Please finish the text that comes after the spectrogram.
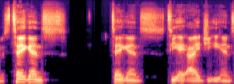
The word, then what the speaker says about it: Taigenz: like to introduce yourself yes my name is taegons taegons ta IgE and said the trick about my name is that you pronounce it once you will never forget I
